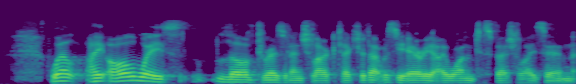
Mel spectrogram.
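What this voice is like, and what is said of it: Irish accent. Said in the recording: “designed by an Irishman ... you haven't lost the accent”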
